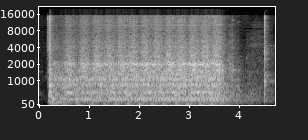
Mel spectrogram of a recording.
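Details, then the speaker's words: Farmall 400 tractor after starter and solenoid trouble; starter spins the engine slowly and evenly for about three seconds, cranking works but the engine won't fire. "Yeah, now we're not going to start."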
